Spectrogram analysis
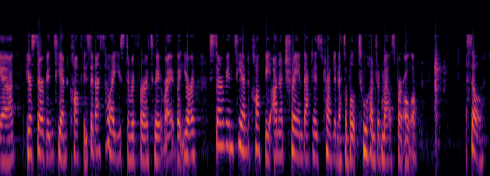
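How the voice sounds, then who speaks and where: A young woman with a Jamaican accent talks through her own story in a relaxed, chatty podcast style. Her voice sits at a middle pitch, and she livens up when she acts out conversations with other people. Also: highs cut off. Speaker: podcast host. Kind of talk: casual personal storytelling.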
